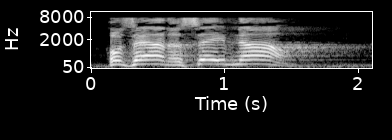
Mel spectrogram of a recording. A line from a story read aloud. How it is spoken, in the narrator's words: many in this crowd shouted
